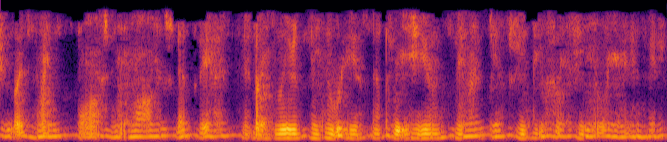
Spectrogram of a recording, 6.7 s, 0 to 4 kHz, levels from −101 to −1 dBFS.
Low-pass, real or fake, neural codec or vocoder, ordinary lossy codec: 3.6 kHz; fake; autoencoder, 22.05 kHz, a latent of 192 numbers a frame, VITS, trained on one speaker; MP3, 24 kbps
